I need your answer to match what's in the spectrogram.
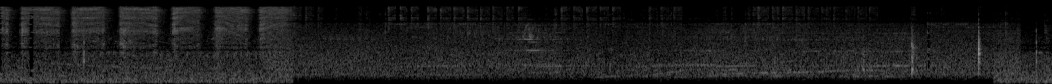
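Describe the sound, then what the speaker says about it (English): An aerosol spray can tints foglights yellow: a rapid series of rattling ticks at first, then a sustained close hiss of spray for about seven seconds, ending with a few clicks. "we're gonna spray around and apply two coats"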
